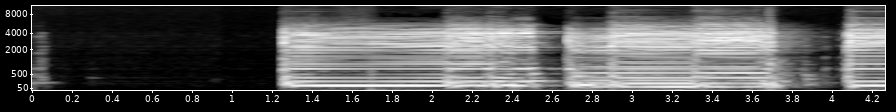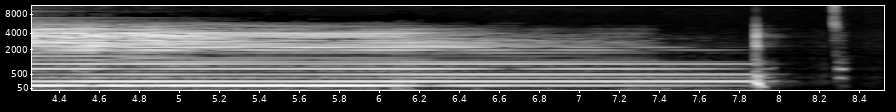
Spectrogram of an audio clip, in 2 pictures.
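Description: Two sustained notes played together on a kite guitar, an electric guitar with a smooth, processed tone, briefly articulated in the middle, then held and ringing before cutting off.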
